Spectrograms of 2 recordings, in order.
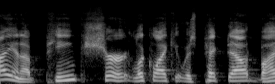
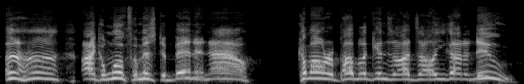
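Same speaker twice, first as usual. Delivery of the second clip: put-on high-pitched old-time stage caricature; hammed-up minstrel-show voice; 10 semitones higher than usual. Host mocking the pundit's delivery, minstrel caricature. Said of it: "a nineteen forties minstrel?".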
